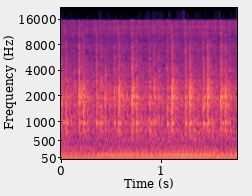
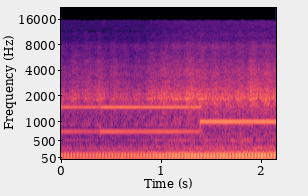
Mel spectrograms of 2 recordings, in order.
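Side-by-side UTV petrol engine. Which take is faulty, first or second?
first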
